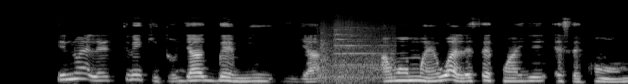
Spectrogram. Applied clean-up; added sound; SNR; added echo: none; Bell; 9 dB; none.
